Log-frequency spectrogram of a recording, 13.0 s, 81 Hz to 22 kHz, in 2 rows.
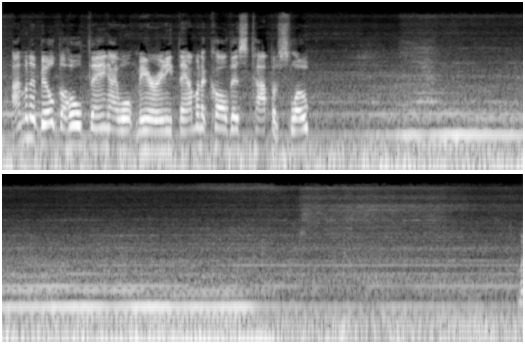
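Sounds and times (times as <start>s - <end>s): excavator engine running: 0.0s - 13.0s.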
